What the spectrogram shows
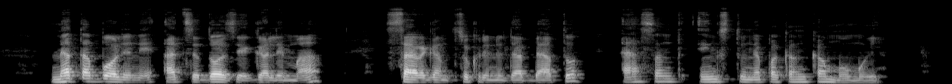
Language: Lithuanian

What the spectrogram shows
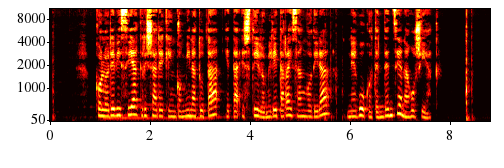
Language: Basque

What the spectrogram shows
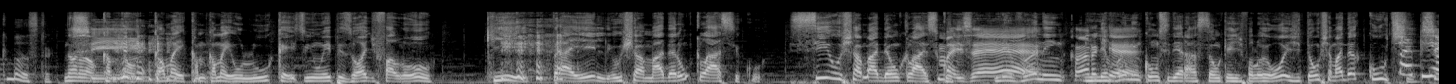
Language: Portuguese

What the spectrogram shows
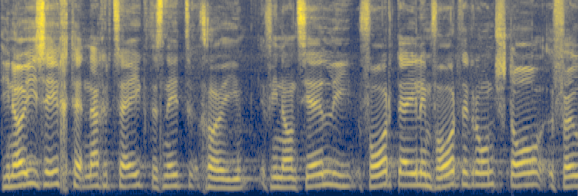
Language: Swiss German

